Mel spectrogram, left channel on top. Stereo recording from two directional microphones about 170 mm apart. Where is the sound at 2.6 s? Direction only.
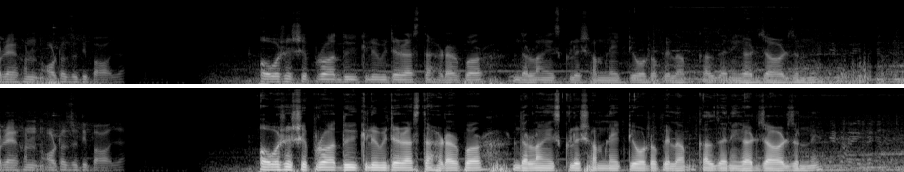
65° right (ahead or behind).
